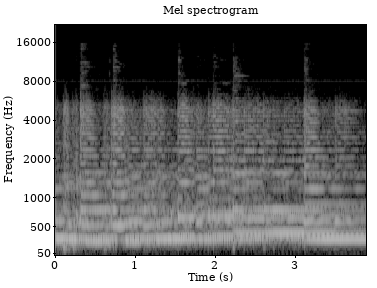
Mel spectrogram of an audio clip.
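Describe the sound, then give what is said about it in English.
A sustained electric guitar tone played through a GP100 multi-effects processor, with processed, slightly distorted character, rings out, notes shifting in pitch every half second or so, steady and loud with no talking. “Oh no, we're listening to the GP100. That's why it's a little off.”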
